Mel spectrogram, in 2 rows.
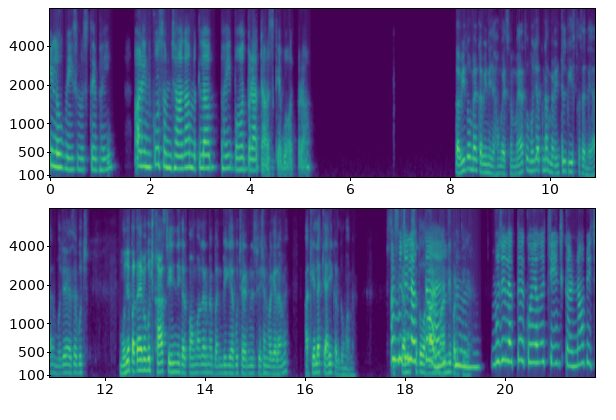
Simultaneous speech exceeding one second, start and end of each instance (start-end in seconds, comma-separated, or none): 17.7-19.4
